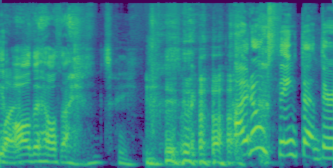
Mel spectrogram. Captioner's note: all laughing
